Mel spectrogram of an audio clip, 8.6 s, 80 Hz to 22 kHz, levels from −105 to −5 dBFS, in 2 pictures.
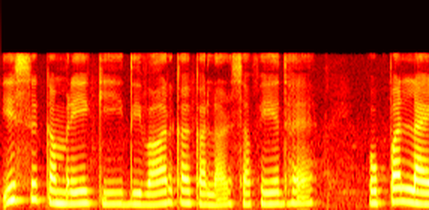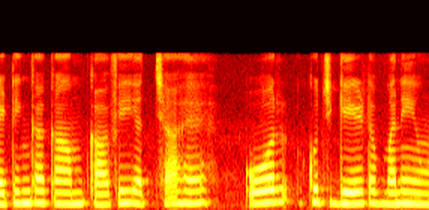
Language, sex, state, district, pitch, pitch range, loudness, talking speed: Hindi, female, Rajasthan, Jaipur, 220 Hz, 210-225 Hz, -19 LUFS, 140 wpm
